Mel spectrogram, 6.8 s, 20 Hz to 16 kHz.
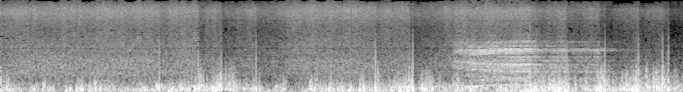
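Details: A red deer gives a drawn-out, moaning bellow over heavy wind rumble at Wollaton Park, Nottinghamshire, on 23 October 2014, with a stag and hinds present.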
